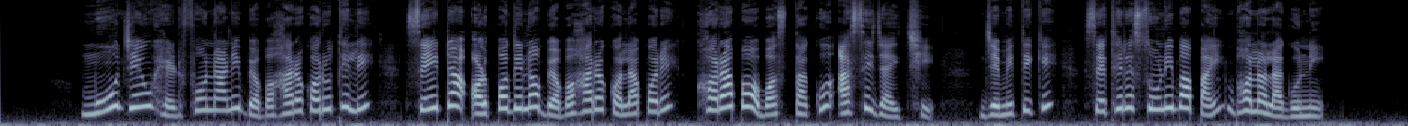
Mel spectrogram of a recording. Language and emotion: Odia, neutral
